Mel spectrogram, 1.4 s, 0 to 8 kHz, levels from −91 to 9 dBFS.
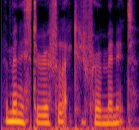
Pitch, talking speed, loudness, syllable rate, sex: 180 Hz, 255 wpm, -19 LUFS, 8.9 syllables/s, female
